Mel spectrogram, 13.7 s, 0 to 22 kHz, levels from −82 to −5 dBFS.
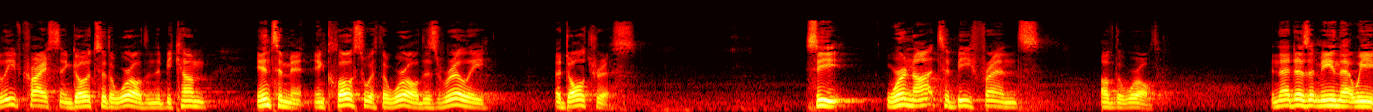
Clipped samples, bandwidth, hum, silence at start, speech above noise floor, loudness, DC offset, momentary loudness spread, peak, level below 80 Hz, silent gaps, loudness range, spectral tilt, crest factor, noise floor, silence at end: under 0.1%; 11.5 kHz; none; 0 s; 37 dB; -21 LUFS; under 0.1%; 15 LU; -2 dBFS; -58 dBFS; none; 6 LU; -6 dB/octave; 20 dB; -57 dBFS; 0 s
